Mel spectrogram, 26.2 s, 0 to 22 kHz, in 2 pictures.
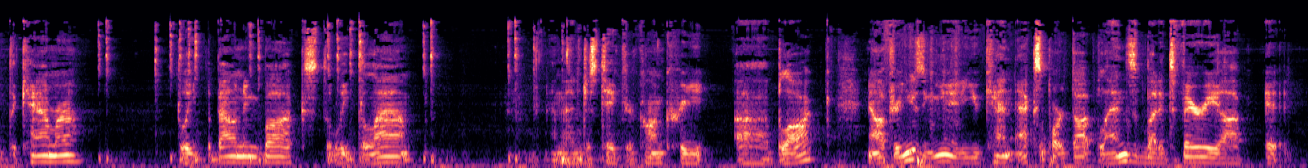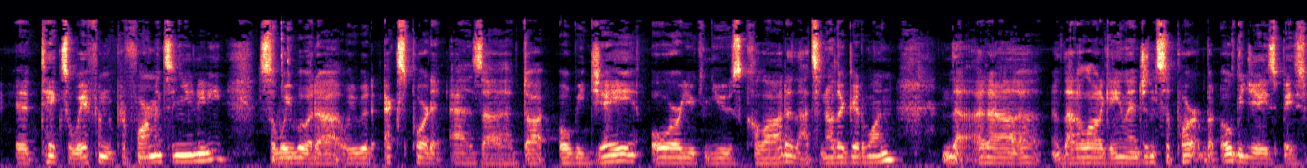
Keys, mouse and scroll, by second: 0.3-2.1 drag, 0.6-2.2 right drag, 2.2 middle click, 2.5-7.6 drag, 2.6-6.0 right drag, 16.5-18.4 drag.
